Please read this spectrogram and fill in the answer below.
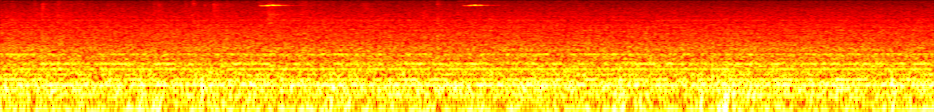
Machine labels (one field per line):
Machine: fan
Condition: abnormal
